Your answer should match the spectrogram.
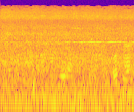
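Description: Steady city street traffic noise: vehicle engines running and road rumble, with a person's voice starting near the end.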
